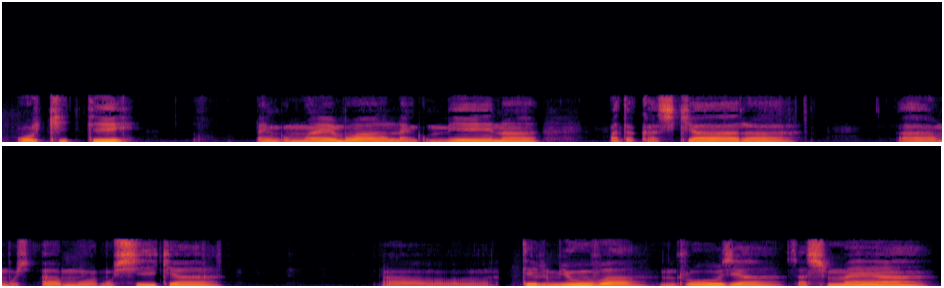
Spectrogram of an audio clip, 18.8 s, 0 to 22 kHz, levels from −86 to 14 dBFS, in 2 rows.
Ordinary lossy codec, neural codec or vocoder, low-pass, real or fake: MP3, 48 kbps; none; 7.2 kHz; real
